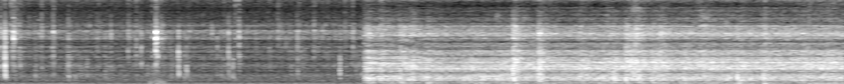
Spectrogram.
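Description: Near silence with a few faint clicks, then a faint steady hiss of background ambience starts about three seconds in.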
